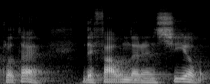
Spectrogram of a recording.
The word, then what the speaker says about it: Clotaire: I suppose to be the right pronunciation, this one. Rapaille, like apple pie. Clotaire, is it right?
